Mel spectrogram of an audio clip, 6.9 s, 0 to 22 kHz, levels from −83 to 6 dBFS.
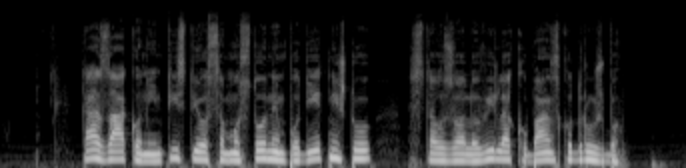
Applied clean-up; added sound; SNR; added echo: none; none; none; none.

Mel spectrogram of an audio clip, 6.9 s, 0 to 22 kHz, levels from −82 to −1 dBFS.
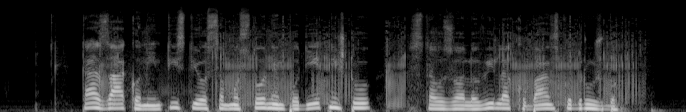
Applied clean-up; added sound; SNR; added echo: none; Fart; 19 dB; none.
